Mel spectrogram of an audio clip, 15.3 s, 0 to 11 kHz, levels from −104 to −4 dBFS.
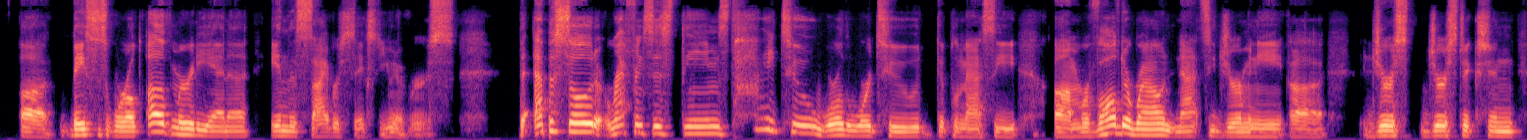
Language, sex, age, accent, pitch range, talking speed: English, male, 20-39, American, 105-135 Hz, 105 wpm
